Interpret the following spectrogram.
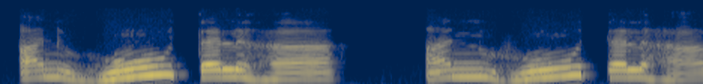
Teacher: नून साकिन के बाद हा आया है, और हा हमारा इजहार है, उसकी वजह से यहाँ पे हम जाहिर करके पढ़ेंगे, अनहु तलहा, अनहु तलहा, कोई गुन्ना इकफा नहीं होगा।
